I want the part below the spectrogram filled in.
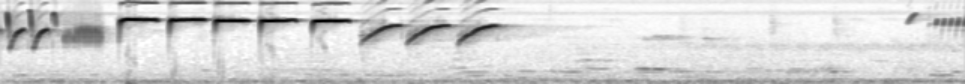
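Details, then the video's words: Local canary song used as a lure to teach canaries to sing: a fast run of flat, high whistled notes about a quarter second apart, then rising swept whistles, a long quiet pause, and one brief high note at the end. "Suara Burung kenari lokal super gacor bagus untuk pancingan kenari belajar bunyi"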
